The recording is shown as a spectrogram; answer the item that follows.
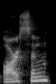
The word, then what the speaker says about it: Arsyn: Uh, real quick, I just want to make sure I'm pronouncing everyone's name correctly. Arson.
